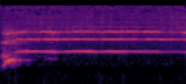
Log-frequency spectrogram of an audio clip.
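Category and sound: animal, dog howling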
